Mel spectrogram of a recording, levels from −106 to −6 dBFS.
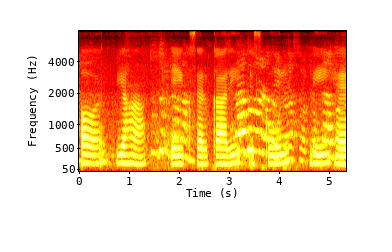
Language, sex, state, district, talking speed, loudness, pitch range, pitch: Hindi, female, Bihar, West Champaran, 80 wpm, -17 LUFS, 165-225 Hz, 180 Hz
